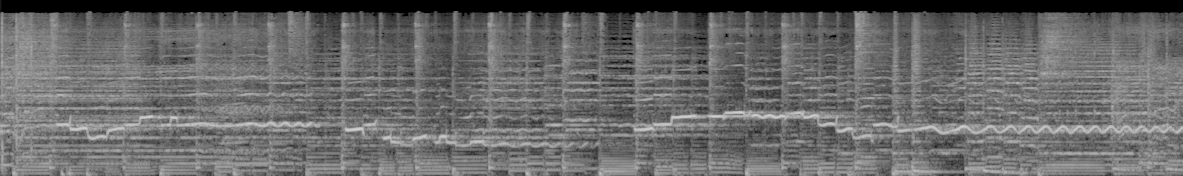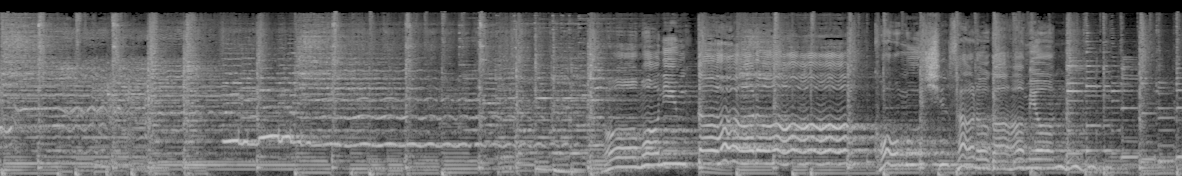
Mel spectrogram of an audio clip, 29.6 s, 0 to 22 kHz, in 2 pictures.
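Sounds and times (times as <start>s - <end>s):
upbeat instrumental music intro with whistle-like melody: 0.0s - 29.5s.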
